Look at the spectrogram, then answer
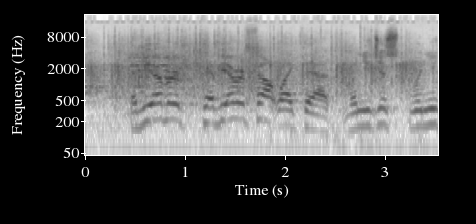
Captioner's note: applause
